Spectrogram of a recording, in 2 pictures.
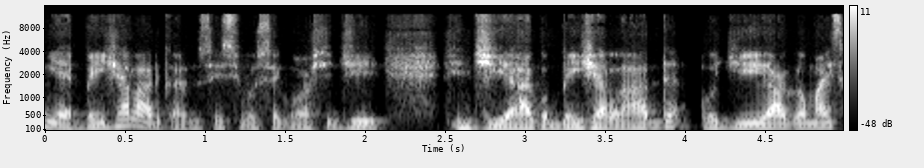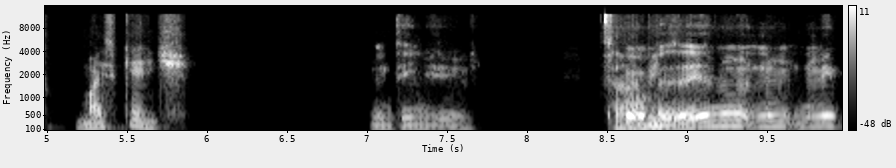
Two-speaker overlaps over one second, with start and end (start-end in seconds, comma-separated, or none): none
